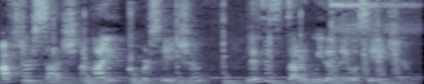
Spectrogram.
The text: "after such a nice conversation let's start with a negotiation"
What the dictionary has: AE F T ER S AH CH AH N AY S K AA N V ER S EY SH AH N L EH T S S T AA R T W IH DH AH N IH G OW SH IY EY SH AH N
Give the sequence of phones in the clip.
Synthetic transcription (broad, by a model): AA F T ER S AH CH AH N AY K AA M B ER S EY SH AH N L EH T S S T AA R T W IH DH AH N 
